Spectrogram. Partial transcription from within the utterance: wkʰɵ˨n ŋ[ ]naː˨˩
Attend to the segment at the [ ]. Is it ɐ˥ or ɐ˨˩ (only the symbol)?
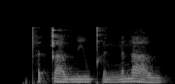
ɐ˥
